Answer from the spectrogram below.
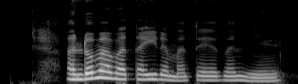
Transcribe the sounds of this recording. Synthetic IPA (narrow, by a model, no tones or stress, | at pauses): andomaβataiɾɛmatɛðanie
